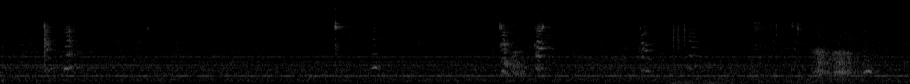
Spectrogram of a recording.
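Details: Opal, a pet tabby cat, meowing at a light indoors for no apparent reason; several short faint meows scattered through the stretch, with a steady electrical hum underneath.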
